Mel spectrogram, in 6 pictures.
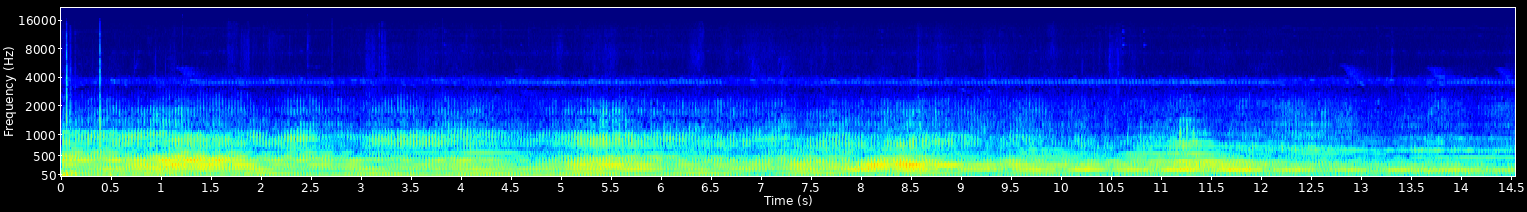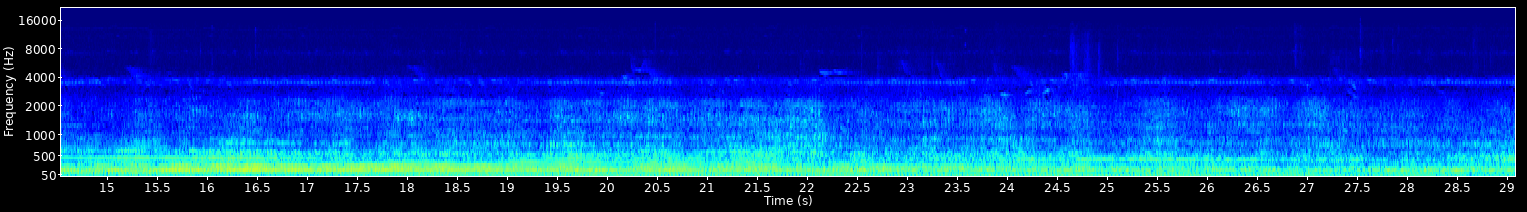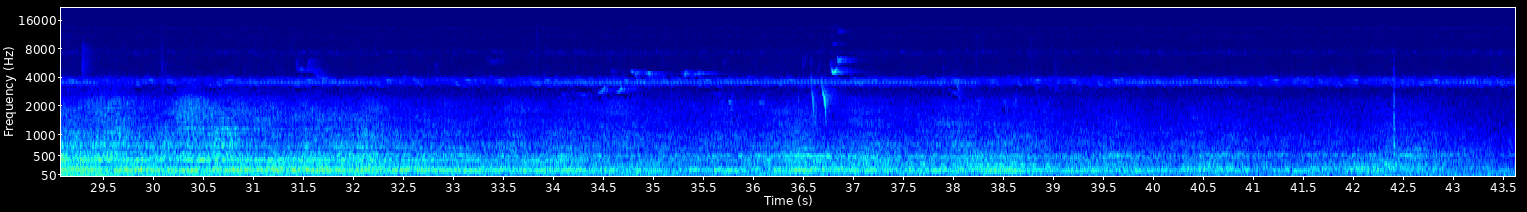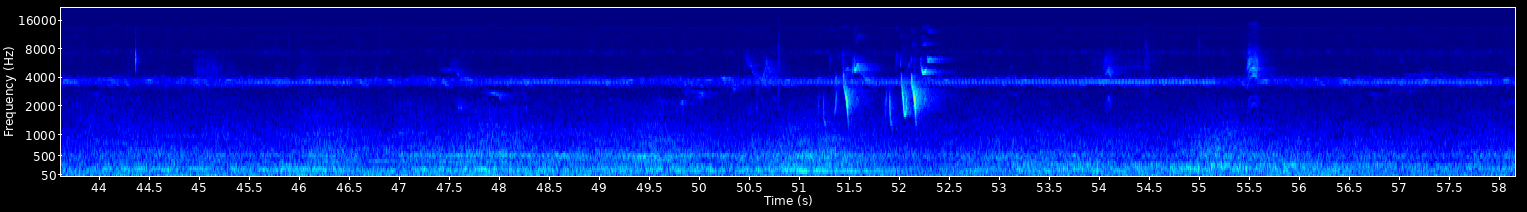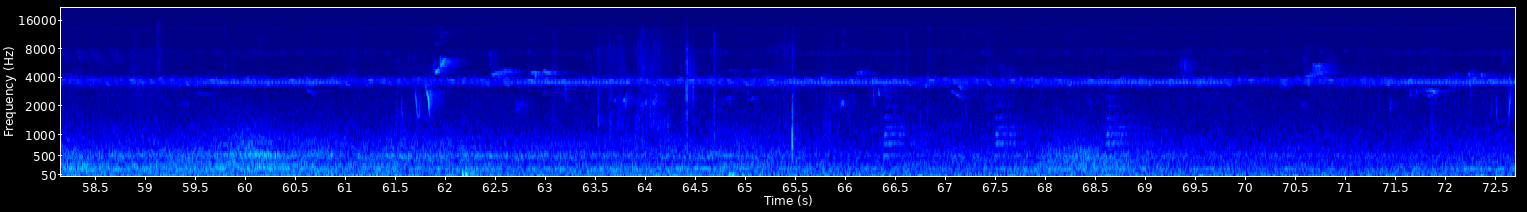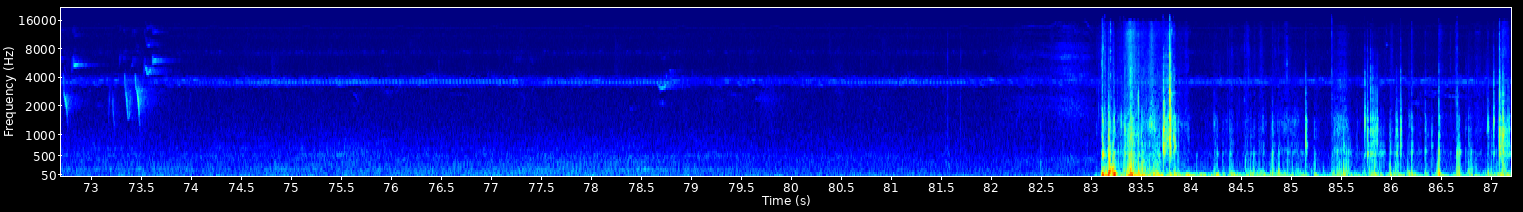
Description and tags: Recorded in 2011 while coming out of the Thurston Lava Tube in Volcanoes National Park on the island of Hawaii. There was an incredible phasing sound that I missed while trying to get the recorder out, but you can hear a little at the beginning.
